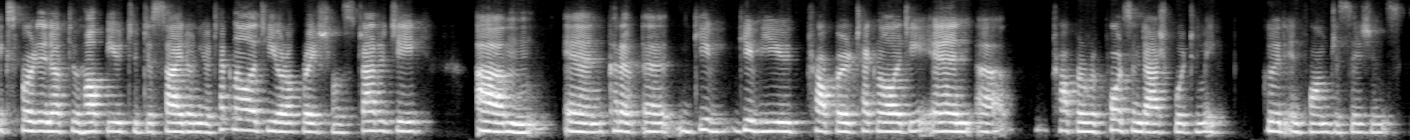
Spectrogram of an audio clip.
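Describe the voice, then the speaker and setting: Woman, webinar speaker, hesitant, restarts, flat tone, muffled call audio. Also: mid-range voice, moderate pace. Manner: hesitant, many fillers and restarts. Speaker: guest speaker. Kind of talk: webinar presentation.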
